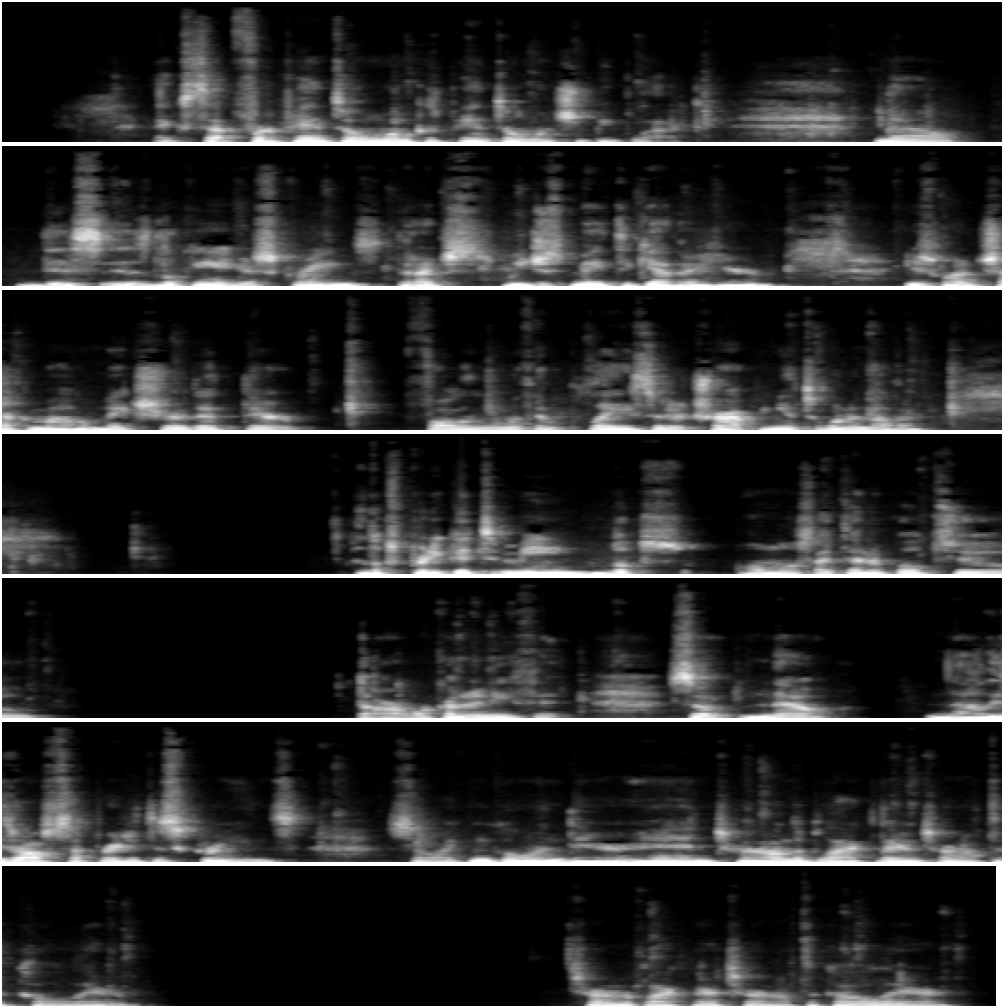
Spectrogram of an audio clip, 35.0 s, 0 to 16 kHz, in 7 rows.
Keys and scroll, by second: 4.0 super+-, 6.9 super+space, 15.1 super+0, 22.0 super+space.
